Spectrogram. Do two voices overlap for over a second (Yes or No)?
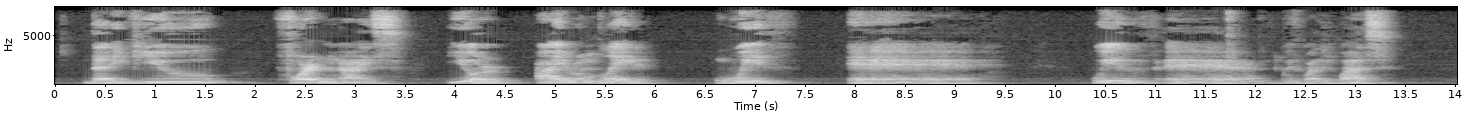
No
